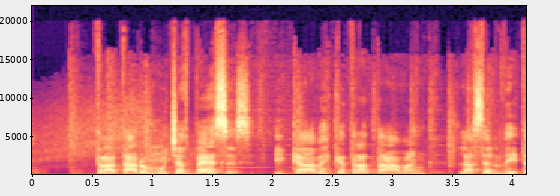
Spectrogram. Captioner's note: speaking Spanish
